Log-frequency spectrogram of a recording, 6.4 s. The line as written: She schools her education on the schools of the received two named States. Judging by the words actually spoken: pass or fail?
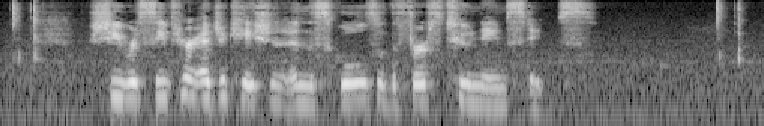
fail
